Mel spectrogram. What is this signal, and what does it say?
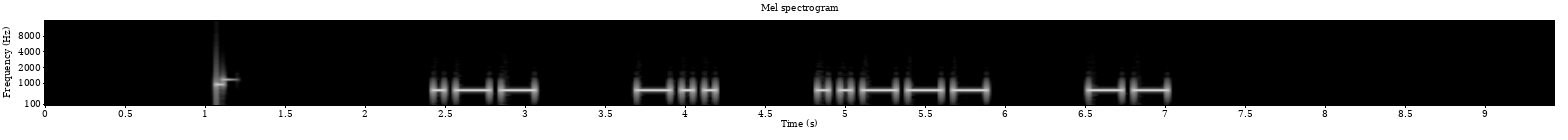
Morse code, heard as a keyed tone, about 17 wpm, spaced as for 10 wpm, 700 Hz. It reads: WD2M
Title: USA Call Signs - 4 Characters - 3x Character Spacing - 17wpm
